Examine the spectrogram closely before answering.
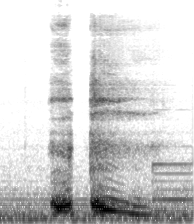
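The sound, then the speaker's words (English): A man clears his throat in two rough bursts: a short first rasp, a brief pause, then a longer, louder one that trails off into a low rumble. “cleared his throat”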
